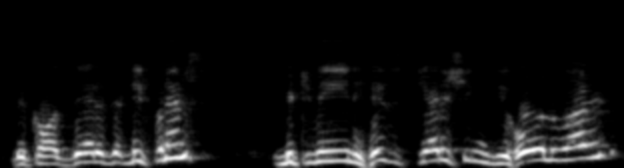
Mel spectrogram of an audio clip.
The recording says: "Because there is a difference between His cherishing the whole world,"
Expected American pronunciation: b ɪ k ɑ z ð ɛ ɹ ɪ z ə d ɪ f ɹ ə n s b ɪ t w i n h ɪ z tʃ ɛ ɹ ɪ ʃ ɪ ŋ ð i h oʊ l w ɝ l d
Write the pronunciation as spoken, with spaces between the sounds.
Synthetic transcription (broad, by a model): b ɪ k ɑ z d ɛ ɹ ɪ z ə d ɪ f ɹ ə n s b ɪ t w i n h ɪ z tʃ ɛ ɹ ɪ ʃ ɪ ŋ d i h oʊ l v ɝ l d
